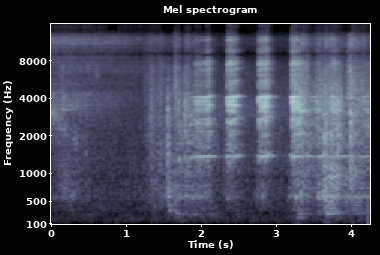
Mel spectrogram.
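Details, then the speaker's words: Troy-Bilt 6.75 HP tiller, model 21A-644H063, after cleaning: three or four slow, effortful recoil pulls, engine barely turning. Hard pulling; owner suspects a too-long part installed contacting something inside. "she burn over hard there that's not good we shouldn't be pulling that hard"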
